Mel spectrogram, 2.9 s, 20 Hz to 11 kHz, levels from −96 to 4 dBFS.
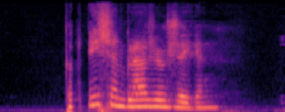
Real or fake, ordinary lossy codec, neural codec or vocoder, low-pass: fake; AAC, 32 kbps; codec, 24 kHz, 0.9 kbps, WavTokenizer, medium music audio release; 9.9 kHz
